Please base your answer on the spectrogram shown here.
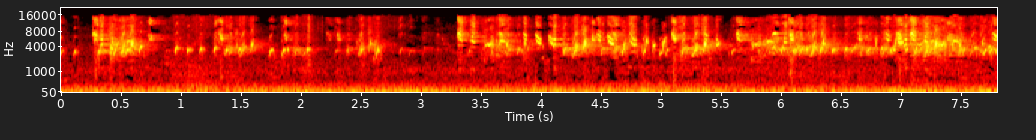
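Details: Goldfinch singing a quick, cheerful run of high twitters, tinkling notes and buzzy trills with only brief breaks.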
